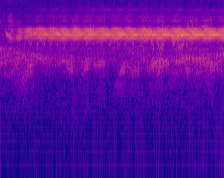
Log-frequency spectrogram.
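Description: A grass warbler gives a high, unbroken, insect-like reeling buzz that holds steady throughout, with faint softer chirps underneath.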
